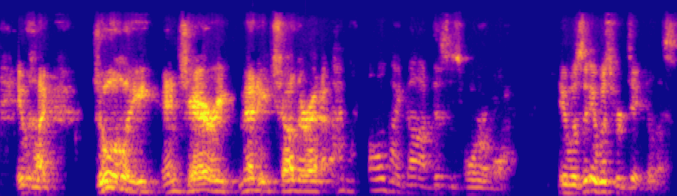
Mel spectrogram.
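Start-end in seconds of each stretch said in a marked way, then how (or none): 1.0-3.1 rough, croaky, frog-throated voice. Describing to listeners how a voice sounded; Froggy voice as heavy smoker. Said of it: "imagine Froggy if he was a heavy smoker".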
